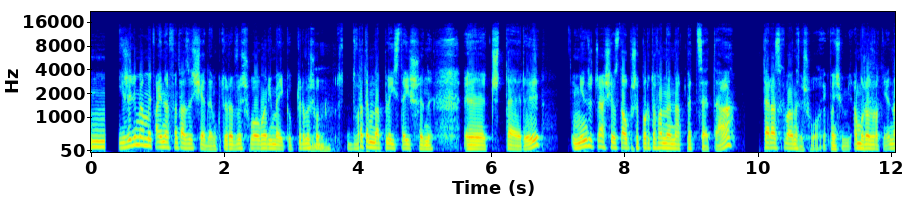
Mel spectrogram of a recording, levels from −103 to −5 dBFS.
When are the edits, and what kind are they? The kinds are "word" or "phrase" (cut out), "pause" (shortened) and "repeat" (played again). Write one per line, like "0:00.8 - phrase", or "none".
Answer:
0:00.9 - word
0:02.5 - word
0:04.0 - word
0:10.6 - word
